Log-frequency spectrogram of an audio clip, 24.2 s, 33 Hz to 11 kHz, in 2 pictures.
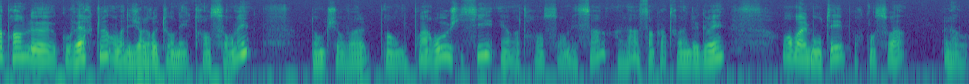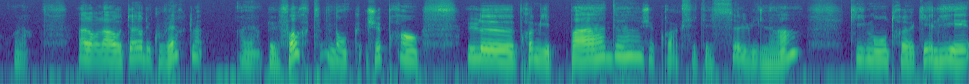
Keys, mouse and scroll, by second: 1.4 right click, 2.3 click, 3.5-4.6 drag, 5.4-7.7 drag, 9.7-10.7 drag, 11.6 click, 12.8 click, 14.2 click, 21.2 click.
